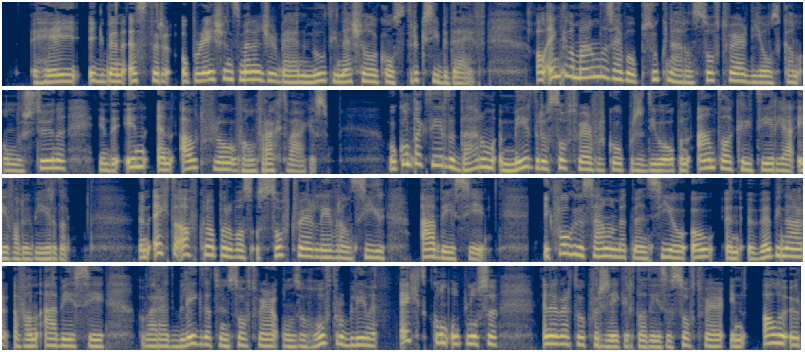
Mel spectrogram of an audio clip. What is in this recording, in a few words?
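Flemish, female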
